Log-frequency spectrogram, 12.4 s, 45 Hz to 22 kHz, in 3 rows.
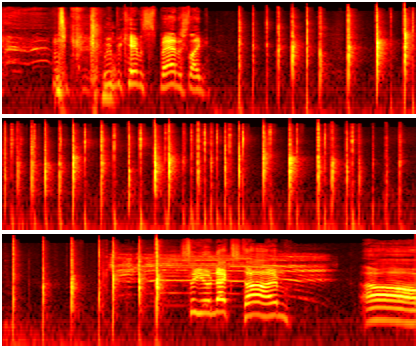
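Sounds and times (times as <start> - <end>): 
speech: 0.5 - 2.2, 10.2 - 11.3, 11.9 - 12.4
rhythmic hand clapping: 2.4 - 10.6.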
